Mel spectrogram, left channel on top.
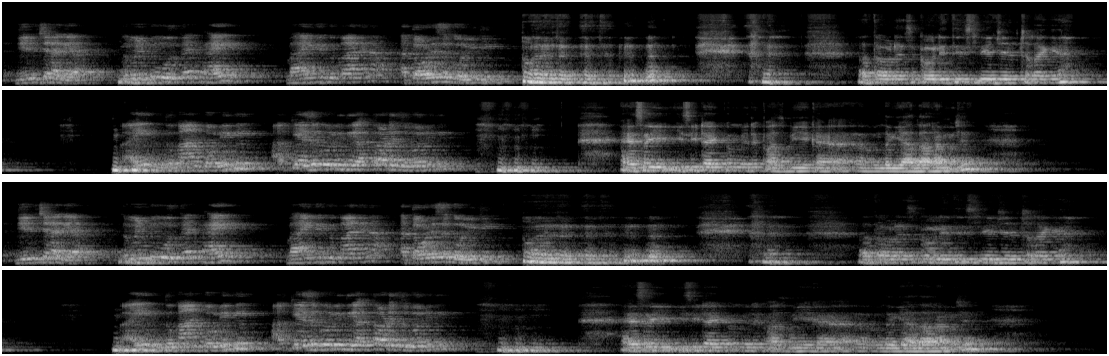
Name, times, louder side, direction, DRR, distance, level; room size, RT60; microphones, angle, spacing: voice 1, 0.1-0.8 1.2-2.4 2.8-4.9 12.3-15.5, equal, 10° right, -6 dB, 0.5 m, -25 dB
voice 2, 1.2-1.5 5.2-6.6 6.9-10.7 12.1-12.5 15.8-16.5 16.8-21.2, left 3 dB, 80° left, 5 dB, 0.3 m, -22 dB
2.2 x 2.2 x 2.7 m, 1.2 s
head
